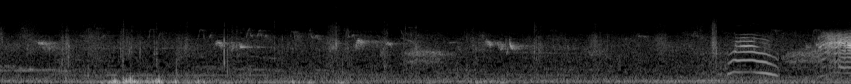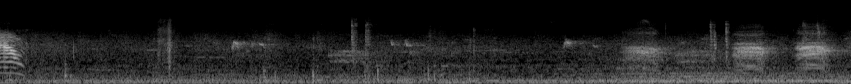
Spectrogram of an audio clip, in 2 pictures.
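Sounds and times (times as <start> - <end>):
cat meowing: 7.2 - 8.8.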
